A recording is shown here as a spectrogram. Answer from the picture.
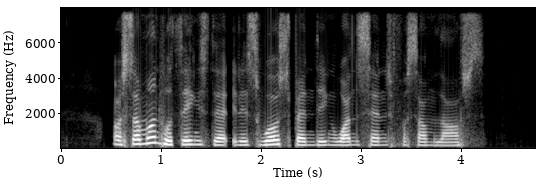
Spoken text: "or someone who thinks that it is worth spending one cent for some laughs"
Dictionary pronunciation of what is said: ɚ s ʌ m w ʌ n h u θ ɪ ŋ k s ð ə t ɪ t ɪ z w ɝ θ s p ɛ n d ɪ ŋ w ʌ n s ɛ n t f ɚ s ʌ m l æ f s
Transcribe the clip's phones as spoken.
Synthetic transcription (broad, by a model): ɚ s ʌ m w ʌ n h u θ ɪ ŋ k s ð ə t ɪ t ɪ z w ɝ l s p ɛ n d ɪ ŋ w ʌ n s ɛ n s f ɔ s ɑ m l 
